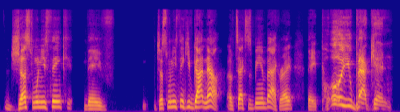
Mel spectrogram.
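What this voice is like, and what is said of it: Imitates another person's voice. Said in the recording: “my worst Al Pacino impersonation”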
